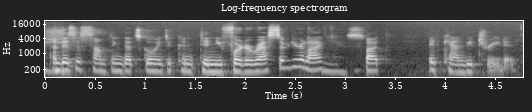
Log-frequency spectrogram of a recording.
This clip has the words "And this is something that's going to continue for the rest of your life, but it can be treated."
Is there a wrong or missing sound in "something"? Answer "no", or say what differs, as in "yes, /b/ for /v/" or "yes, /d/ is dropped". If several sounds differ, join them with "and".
no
